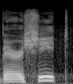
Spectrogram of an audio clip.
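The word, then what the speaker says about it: בראשית: If you go look in the beginning, God, the way that it's called Bereshit, I know that's how they say it in Hebrew, but it starts with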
